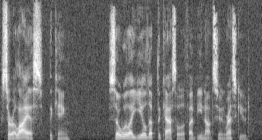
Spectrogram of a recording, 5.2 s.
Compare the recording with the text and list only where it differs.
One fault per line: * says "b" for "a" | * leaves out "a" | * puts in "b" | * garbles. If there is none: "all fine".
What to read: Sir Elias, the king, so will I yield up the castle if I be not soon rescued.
all fine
